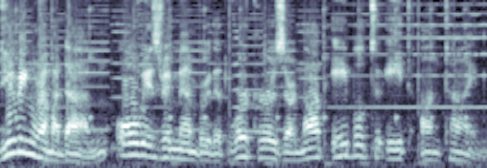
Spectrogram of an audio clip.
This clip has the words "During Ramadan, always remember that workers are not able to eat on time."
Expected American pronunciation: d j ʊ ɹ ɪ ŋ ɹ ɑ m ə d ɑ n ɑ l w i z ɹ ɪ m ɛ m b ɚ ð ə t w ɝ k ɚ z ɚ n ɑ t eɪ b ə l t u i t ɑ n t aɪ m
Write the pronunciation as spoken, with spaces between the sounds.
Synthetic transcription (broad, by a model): d j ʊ ɹ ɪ ŋ ɹ ɑ m ə d ɑ n ɑ l w i z ɹ ɪ m ɛ m b ɚ ð ə t w ɝ k ɚ z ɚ n ɑ t eɪ b ə l t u i t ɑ n t aɪ m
